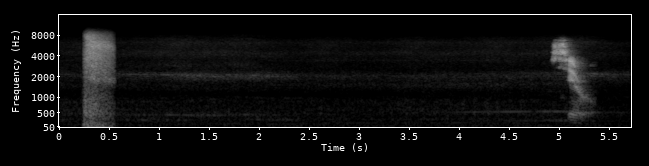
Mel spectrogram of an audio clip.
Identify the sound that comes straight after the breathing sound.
speech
